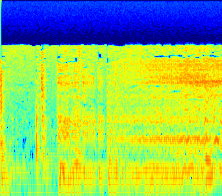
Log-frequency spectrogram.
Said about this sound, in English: Doesn't sound as though that door had ever been opened. Well, a little oil on the hinges will fix that, all right.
